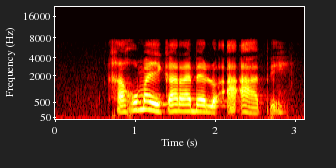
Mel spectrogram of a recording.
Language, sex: Tswana, female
